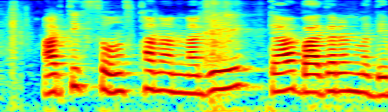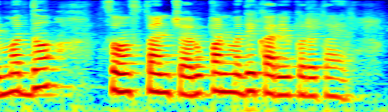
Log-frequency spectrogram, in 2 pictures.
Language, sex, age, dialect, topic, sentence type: Marathi, female, 31-35, Northern Konkan, banking, statement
